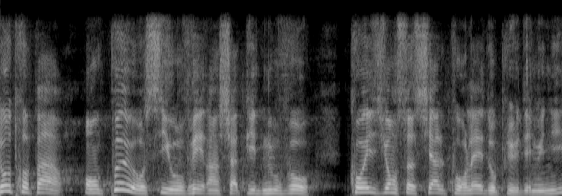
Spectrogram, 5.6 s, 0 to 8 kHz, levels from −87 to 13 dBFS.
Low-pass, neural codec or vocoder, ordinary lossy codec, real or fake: 7.2 kHz; codec, 16 kHz, 4.8 kbps, FACodec; none; fake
